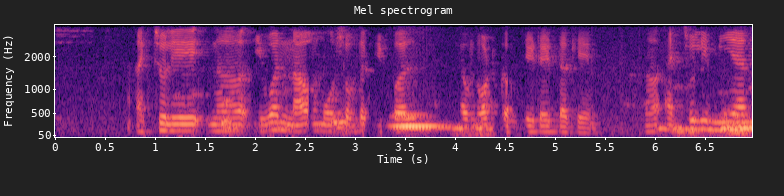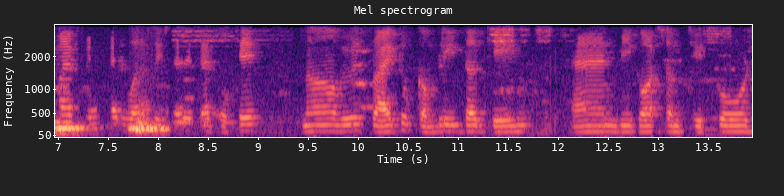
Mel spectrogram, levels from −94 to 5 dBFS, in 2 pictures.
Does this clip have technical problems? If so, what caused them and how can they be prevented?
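Yes. Speech suppressed in double talk hits the speech at 1.97–2.06, 2.53–2.59, 3.11–3.34, 4.03–4.72, 7.17–7.67 and 8.11–8.59 s. Each time the level sinks by roughly 10 to 20 dB, deepest at 7.17–7.67 s. The likely cause is an echo canceller that could not separate this talker from loudspeaker echo while the far side spoke, so it turned both down. Better double-talk detection, or a headset, prevents it.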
